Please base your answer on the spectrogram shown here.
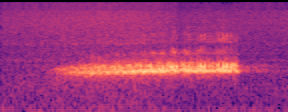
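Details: A Barn Owl recorded in the wild at night gives one harsh, hissing screech, drawn out for nearly two seconds and cut off abruptly. It is raspy and scream-like, with no hooting, over a quiet background.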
